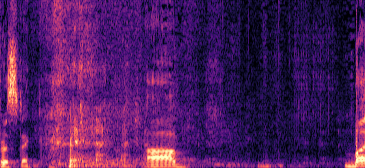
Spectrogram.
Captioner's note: laughs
